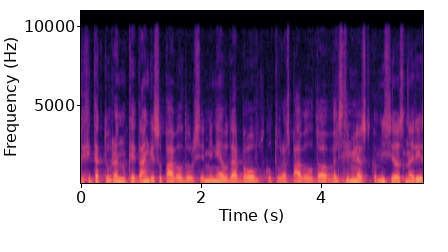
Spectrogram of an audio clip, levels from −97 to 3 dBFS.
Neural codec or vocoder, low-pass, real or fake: none; 9.9 kHz; real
